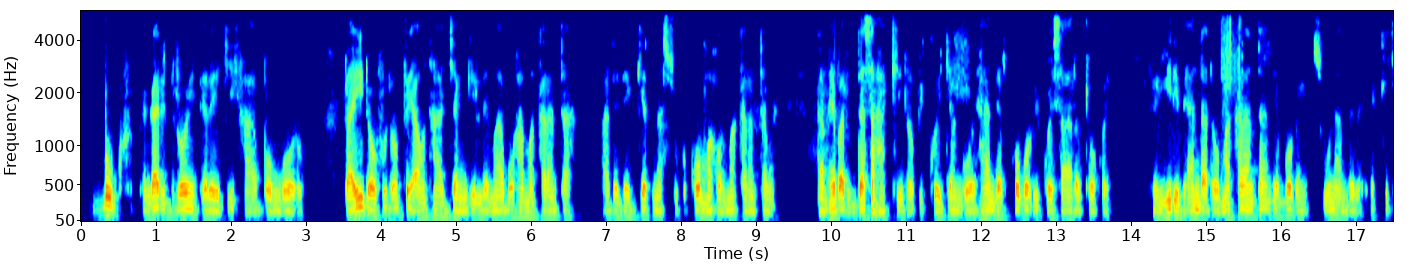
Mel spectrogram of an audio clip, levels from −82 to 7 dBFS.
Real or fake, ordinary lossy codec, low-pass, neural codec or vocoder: real; Opus, 64 kbps; 5.4 kHz; none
